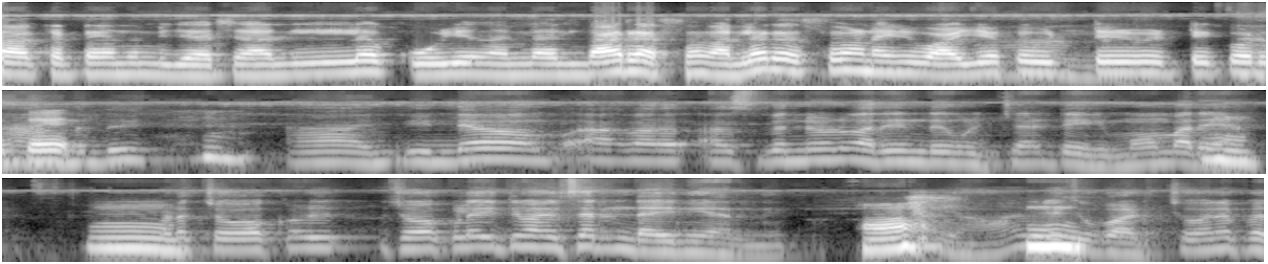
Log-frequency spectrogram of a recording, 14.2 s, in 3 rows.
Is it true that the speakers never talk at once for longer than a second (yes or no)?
yes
